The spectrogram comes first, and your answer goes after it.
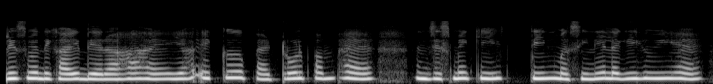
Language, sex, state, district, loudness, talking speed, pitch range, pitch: Hindi, female, Jharkhand, Deoghar, -12 LUFS, 145 wpm, 255-275 Hz, 265 Hz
